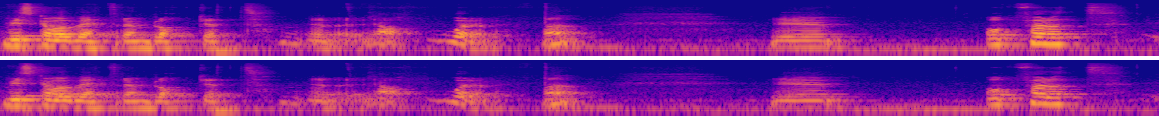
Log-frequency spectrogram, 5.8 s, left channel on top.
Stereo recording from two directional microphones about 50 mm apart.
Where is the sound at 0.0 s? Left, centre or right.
Left.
